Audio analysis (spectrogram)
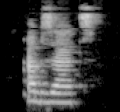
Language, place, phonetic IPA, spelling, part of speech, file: Russian, Saint Petersburg, [ɐbˈzat͡s], абзац, noun, LL-Q7737 (rus)-абзац.wav
- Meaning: 1. paragraph 2. an indentation at the start of a paragraph 3. for пизде́ц (pizdéc)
